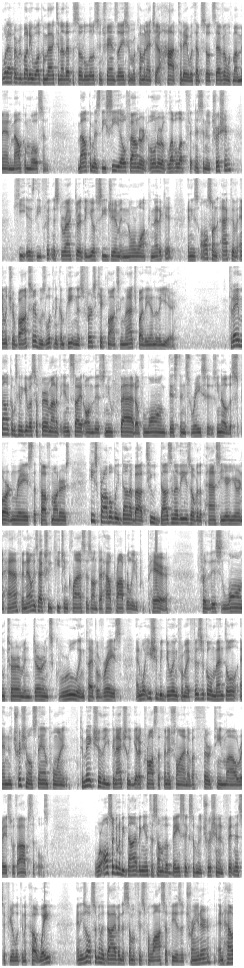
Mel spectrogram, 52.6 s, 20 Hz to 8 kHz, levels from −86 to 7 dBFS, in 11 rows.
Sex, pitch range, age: male, 115-140 Hz, 30-49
